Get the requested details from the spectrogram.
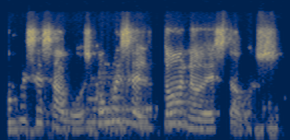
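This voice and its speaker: A woman, a mentor leading an online masterclass, calmly guiding listeners through a reflection exercise and slowing down on repeated phrases. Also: high voice. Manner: calm, slows down on repeated phrases.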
